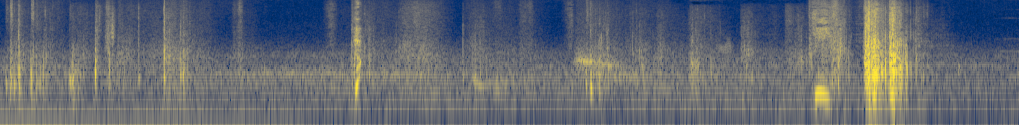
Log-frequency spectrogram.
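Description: Hands scrape and grip on icy rock while climbing.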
